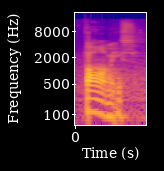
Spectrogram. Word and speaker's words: Thommies: No, we did, because you did karaoke in Thommies. Well, what's funny is I did do karaoke in, it's called Thommies. Yeah. So Thommies. But it's spelt like Thomas with an H.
